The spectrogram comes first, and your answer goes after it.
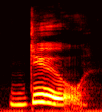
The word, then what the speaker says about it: do: Do. Now I contrast so and do because they are spelled very similarly, but they have totally different pronunciations.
